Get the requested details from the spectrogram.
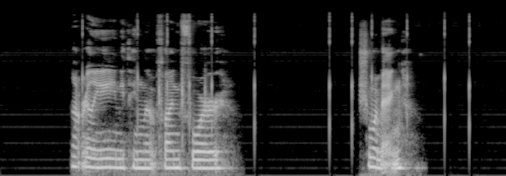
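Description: A young woman speaks calmly and close to a microphone.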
